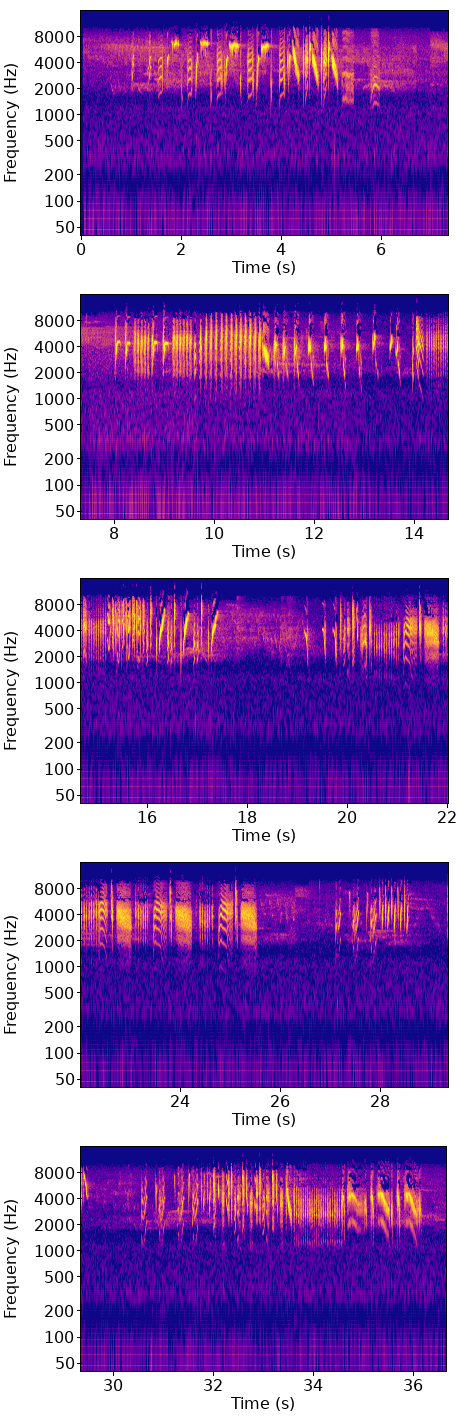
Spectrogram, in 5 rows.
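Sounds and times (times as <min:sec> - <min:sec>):
spotted crake calling: 0:01.4 - 0:06.0, 0:08.0 - 0:17.4, 0:19.5 - 0:25.6, 0:27.1 - 0:28.6, 0:30.6 - 0:36.2.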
